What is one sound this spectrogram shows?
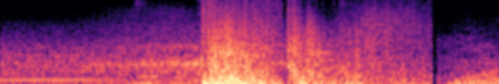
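A car crashes with a loud thud.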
